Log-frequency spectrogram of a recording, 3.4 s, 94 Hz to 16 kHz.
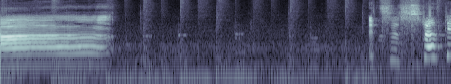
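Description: Stuffed toy cat from Persona 5 Royal letting out one clear, loud meow when pressed, followed by soft game background music and brief voice sounds.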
